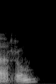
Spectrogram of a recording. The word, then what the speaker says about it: Ar-Rum: Yeah, Surah Ar-Rum. – That's how you say it. Surah Ar-Rum.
